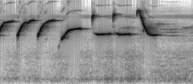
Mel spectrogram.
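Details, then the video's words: Clear whistled canary phrases, meant to prompt lazy canaries into song: four rising-then-level notes, two short high notes each followed by a lower held tone, and a final downward swoop. "Pancingan Kenari Malas Bunyi‼️Dengar Langsung Nyaut Gacor Dor"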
